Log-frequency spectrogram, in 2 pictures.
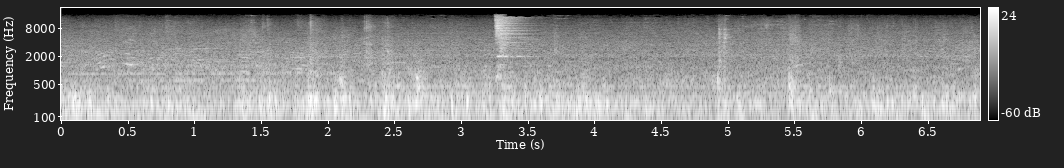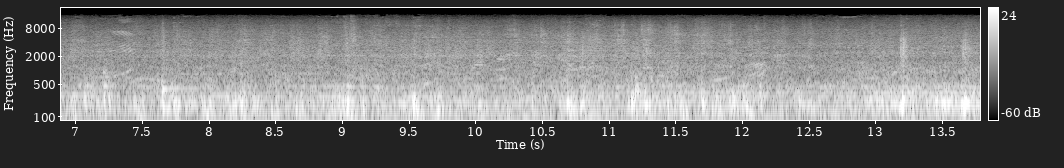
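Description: Wheels clack rhythmically over rail joints.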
